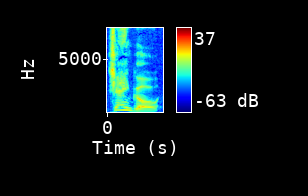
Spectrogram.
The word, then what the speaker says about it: Django: The D is silent, Django, and he's on a horse.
